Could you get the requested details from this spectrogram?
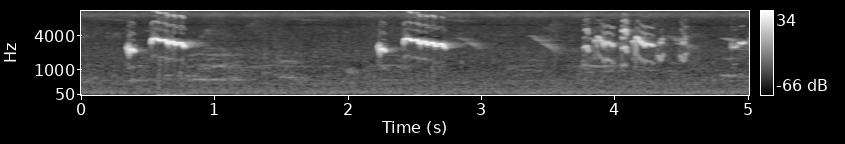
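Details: Sooty-headed bulbul, an active singer recorded as filler song for oriental magpie-robins: two matching phrases, each a short note then a descending slurred whistle, about two seconds apart, followed by softer chattering notes.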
